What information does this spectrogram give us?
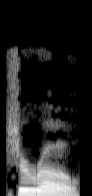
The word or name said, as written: giraud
